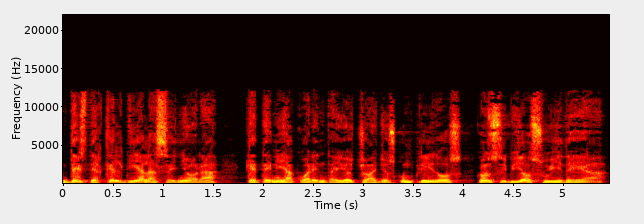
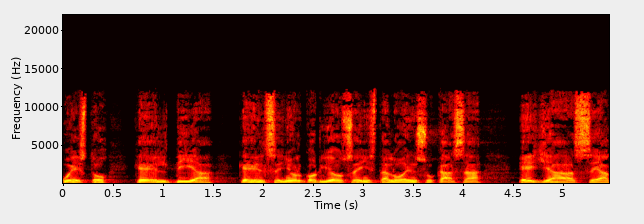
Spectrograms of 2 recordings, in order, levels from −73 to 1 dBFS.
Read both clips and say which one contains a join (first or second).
first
